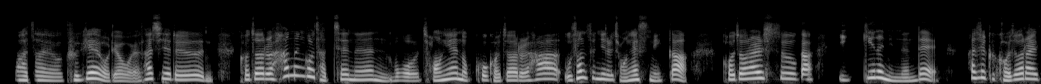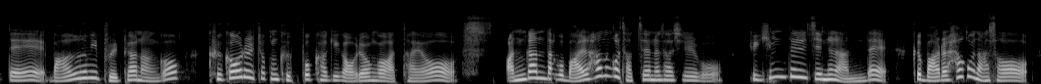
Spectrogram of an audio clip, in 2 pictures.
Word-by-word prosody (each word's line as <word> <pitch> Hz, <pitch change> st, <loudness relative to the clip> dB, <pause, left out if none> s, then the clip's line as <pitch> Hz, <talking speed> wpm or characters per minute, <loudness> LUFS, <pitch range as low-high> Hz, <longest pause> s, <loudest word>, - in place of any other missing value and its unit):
맞아요. 195 Hz, -3 st, -2 dB
그게 215 Hz, +8 st, +4 dB
어려워요. 160 Hz, -, -2 dB
사실은 225 Hz, -5 st, 0 dB, 0.3 s
거절을 250 Hz, +3 st, +2 dB
하는 390 Hz, -, -1 dB
거 370 Hz, -2 st, +3 dB
자체는 215 Hz, -, -1 dB
뭐 175 Hz, -2 st, -3 dB
정해놓고 200 Hz, +2 st, 0 dB
거절을 185 Hz, +2 st, -1 dB
하 245 Hz, +3 st, +1 dB
우선순위를 255 Hz, 0 st, +1 dB
정했으니까 200 Hz, +2 st, 0 dB, 0.4 s
거절할 255 Hz, +5 st, +4 dB
수가 255 Hz, -4 st, -1 dB, 0.3 s
있기는 275 Hz, +7 st, +1 dB
있는데 175 Hz, +7 st, -1 dB, 0.3 s
사실 310 Hz, 0 st, +2 dB
그 245 Hz, -, -10 dB
거절할 240 Hz, +6 st, +2 dB
때 190 Hz, -2 st, -1 dB
마음이 255 Hz, -, +1 dB
불편한 170 Hz, -, -1 dB
거 260 Hz, -, +1 dB, 0.3 s
그거를 310 Hz, +6 st, +3 dB
쪼끔 260 Hz, -3 st, -2 dB
극복하기가 195 Hz, -4 st, -2 dB
어려운 170 Hz, +5 st, 0 dB
것 170 Hz, -1 st, +1 dB
같아요. 155 Hz, +7 st, -2 dB, 0.5 s
안 215 Hz, +3 st, +4 dB
간다고 260 Hz, -6 st, +3 dB
말하는 235 Hz, -, +1 dB
거 365 Hz, -, +3 dB
자체는 210 Hz, -, -1 dB
사실 200 Hz, -2 st, -2 dB
뭐 -, -, -8 dB, 0.3 s
그렇게 225 Hz, -, -3 dB
힘들지는 320 Hz, -9 st, +2 dB
않은데 170 Hz, +6 st, -1 dB, 0.2 s
그 240 Hz, -, +3 dB
말을 180 Hz, 0 st, +3 dB
하고 345 Hz, -, +1 dB
나서 180 Hz, -, 0 dB
215 Hz, 325 characters per minute, -23 LUFS, 180-255 Hz, 0.5 s, 그게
